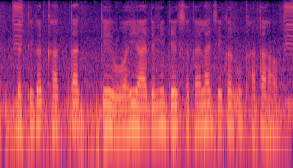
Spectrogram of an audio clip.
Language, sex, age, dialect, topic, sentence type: Bhojpuri, female, 18-24, Western, banking, statement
